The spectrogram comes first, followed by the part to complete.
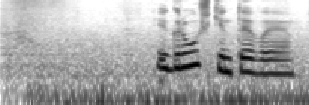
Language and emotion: Russian, sad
